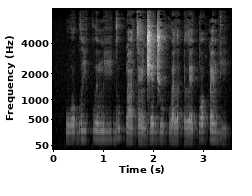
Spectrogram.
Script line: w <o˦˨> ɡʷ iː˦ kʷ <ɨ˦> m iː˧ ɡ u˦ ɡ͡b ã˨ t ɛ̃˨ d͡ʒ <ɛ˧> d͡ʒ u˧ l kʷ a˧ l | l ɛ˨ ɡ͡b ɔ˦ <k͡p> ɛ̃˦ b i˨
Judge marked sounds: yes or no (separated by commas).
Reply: no, no, yes, yes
